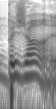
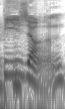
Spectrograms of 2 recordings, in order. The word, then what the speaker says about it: Bijan: He's like, this is how you actually say my name? His name is actually Bijan. It's not Bijan.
